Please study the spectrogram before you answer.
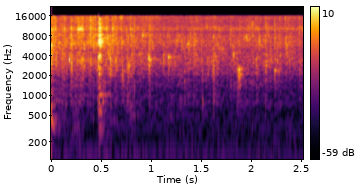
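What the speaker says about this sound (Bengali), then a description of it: "দেখো কচুটা আমার প্রায় অর্ধেকটা মতন ভাজা হয়ে গেছে।" Taro (kochu) pieces fry in oil in a pan, giving a soft, steady sizzle scattered with small crackling pops. No one speaks.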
